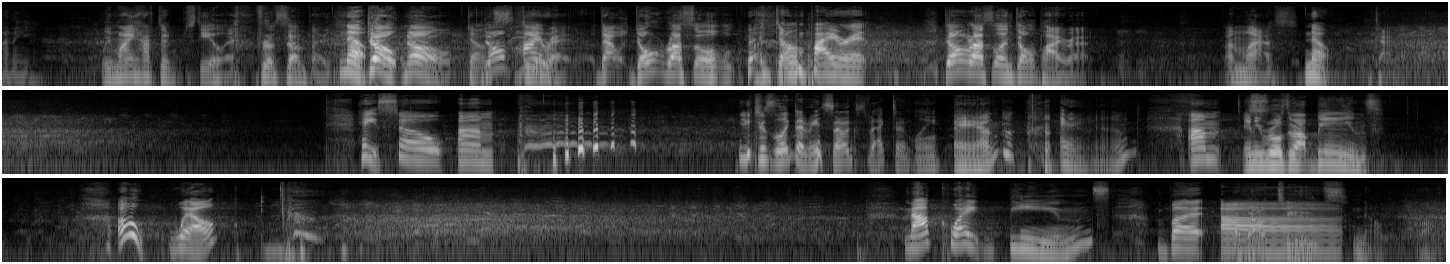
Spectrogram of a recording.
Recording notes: We recorded this one LIVE in Houston!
